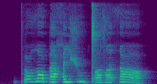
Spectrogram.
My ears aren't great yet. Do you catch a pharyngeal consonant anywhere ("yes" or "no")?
yes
